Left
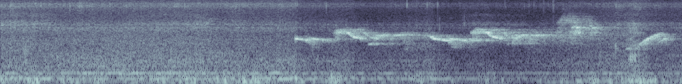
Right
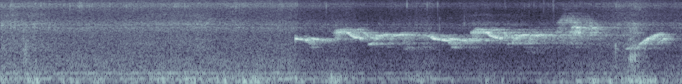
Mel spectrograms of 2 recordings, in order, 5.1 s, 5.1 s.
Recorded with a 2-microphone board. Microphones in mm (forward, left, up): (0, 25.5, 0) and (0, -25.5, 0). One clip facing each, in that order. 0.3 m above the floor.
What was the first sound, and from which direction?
A bird, 5° right (ahead or behind).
